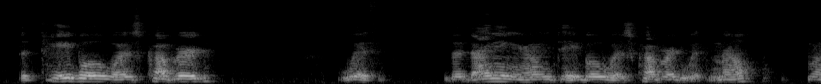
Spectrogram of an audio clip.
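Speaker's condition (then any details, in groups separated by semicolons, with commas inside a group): Cerebral palsy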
